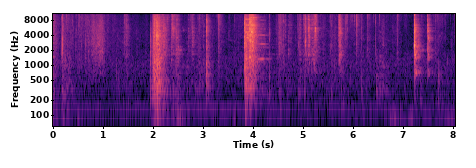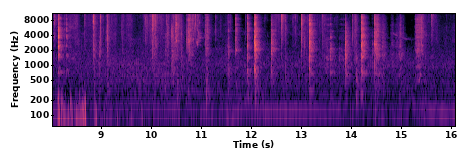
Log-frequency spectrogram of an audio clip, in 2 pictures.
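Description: Tire irons clanking and scraping against a Honda CRF150F's rear wheel rim as the first bead of a tubed tire is levered on. There are two loud clanks in the first few seconds, then lighter clicks and taps.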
